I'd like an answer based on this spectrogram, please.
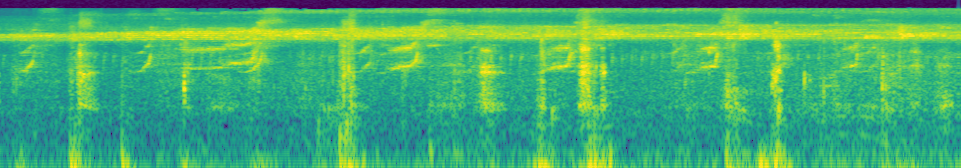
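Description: Steady high-pitched drone of insects, with irregular knocks and scuffs of footsteps and handling on a rocky trail, and a few short chirps.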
